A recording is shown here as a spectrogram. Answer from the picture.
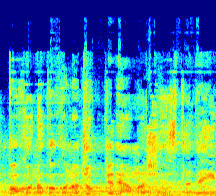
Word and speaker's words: সাজদা: অর্থ নাই অবশ্যই আছে সেজদা শব্দের অর্থই হলো জাভাতি আলাল আর্থ মাটির উপর কপাল রাখা আরবিতে বলে সাজদা যেটা আমরা বিকৃত উচ্চারণে বলি সেজদা আরবির মূল শব্দ সাজদা ওই সাজদা অর্থই হলো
